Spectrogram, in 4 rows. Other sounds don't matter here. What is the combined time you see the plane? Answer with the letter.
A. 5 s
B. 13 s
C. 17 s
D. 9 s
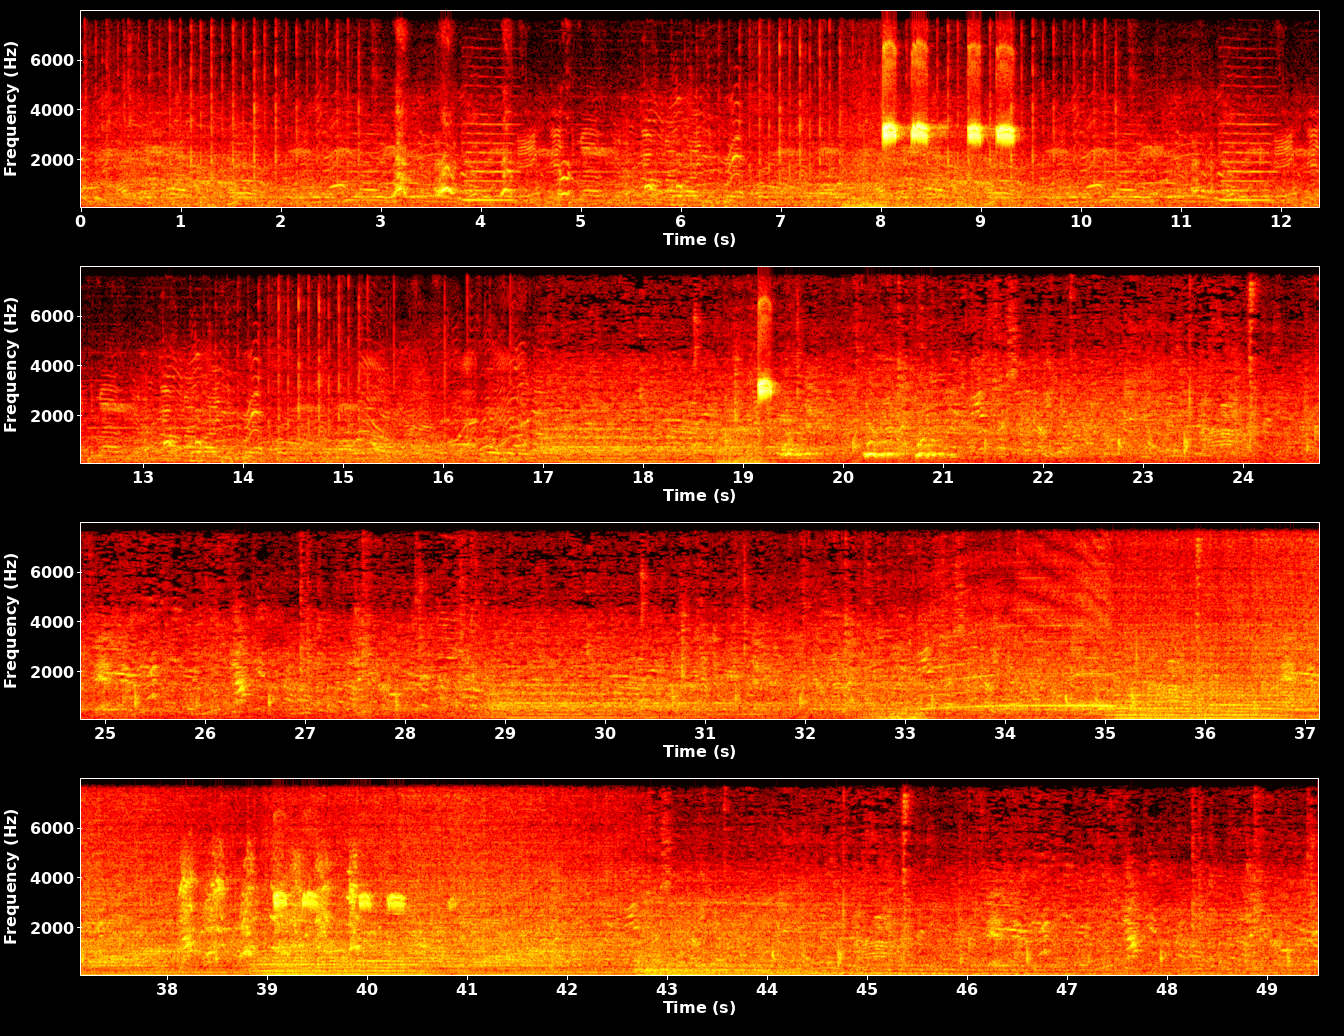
C.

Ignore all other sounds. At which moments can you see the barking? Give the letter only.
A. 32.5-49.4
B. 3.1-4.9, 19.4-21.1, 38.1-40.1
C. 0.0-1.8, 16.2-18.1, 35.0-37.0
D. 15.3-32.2
B.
